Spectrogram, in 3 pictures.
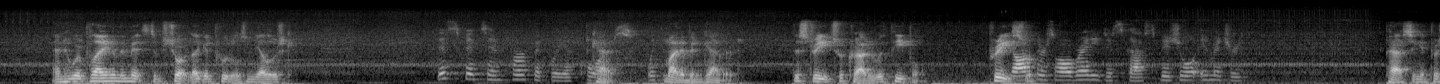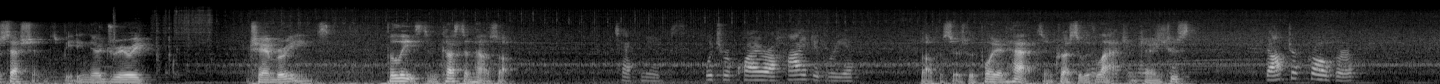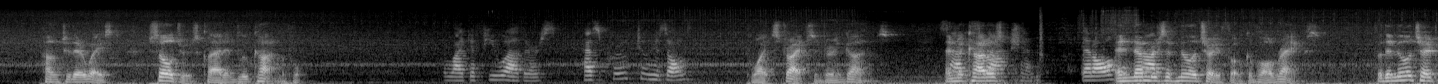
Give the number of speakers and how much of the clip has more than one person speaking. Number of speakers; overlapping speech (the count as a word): two, about 8%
